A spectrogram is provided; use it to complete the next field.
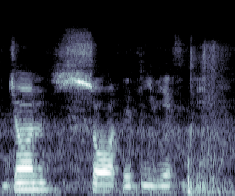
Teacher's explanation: He only saw. So the purpose here is to stress saw, to call attention to the word saw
